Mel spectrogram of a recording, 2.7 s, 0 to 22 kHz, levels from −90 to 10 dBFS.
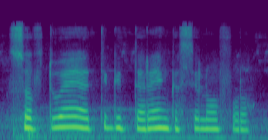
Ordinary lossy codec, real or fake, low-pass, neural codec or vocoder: Opus, 32 kbps; real; 10.8 kHz; none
